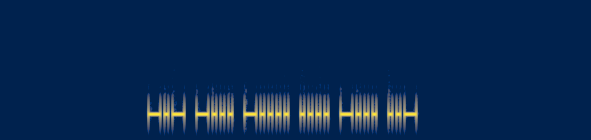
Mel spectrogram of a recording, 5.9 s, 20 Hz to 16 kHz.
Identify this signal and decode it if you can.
Morse code, heard as a keyed tone, about 30 wpm, 700 Hz. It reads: KB6HBU
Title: USA Call Signs - 6 Characters - Repeated 2x - 30wpm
